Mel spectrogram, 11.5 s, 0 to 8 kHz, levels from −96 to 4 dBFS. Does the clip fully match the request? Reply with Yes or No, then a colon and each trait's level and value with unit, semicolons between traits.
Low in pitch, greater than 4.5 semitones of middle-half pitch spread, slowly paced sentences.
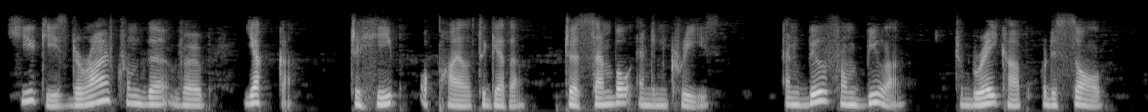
Yes: low, 130 Hz; average, 4.9 semitones; slow, 130 wpm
